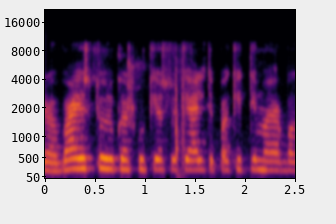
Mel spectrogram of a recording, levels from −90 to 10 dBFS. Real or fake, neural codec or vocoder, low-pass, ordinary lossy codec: real; none; 9.9 kHz; Opus, 64 kbps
